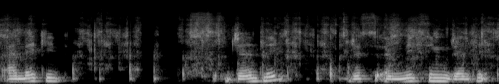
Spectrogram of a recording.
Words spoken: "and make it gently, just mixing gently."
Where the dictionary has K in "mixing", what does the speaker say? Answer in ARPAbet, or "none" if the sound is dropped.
K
